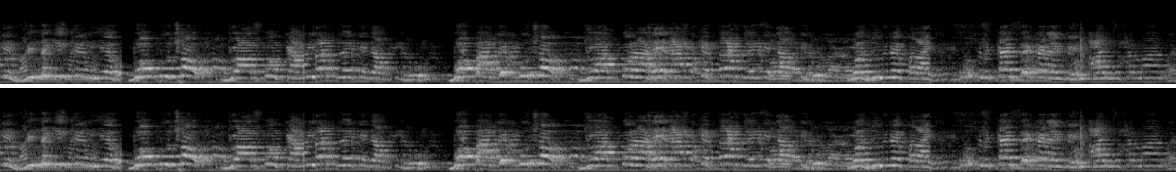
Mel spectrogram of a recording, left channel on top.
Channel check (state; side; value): identical; both; correlation 1.00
